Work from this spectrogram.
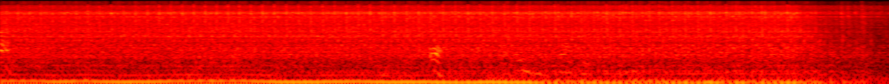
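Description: An Austin Maestro barn-find engine idles roughly, with a steady low rumble and an uneven pulse that runs continuously at close range before fading slightly at the end.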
